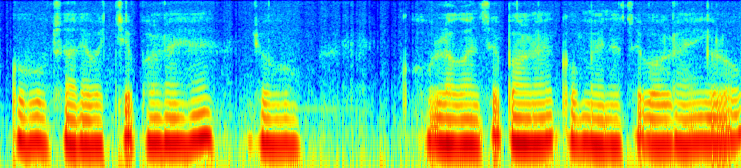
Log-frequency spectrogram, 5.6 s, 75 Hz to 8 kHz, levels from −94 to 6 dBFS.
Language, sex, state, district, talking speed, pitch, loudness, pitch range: Hindi, female, Uttar Pradesh, Budaun, 225 wpm, 150 Hz, -11 LUFS, 145-155 Hz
